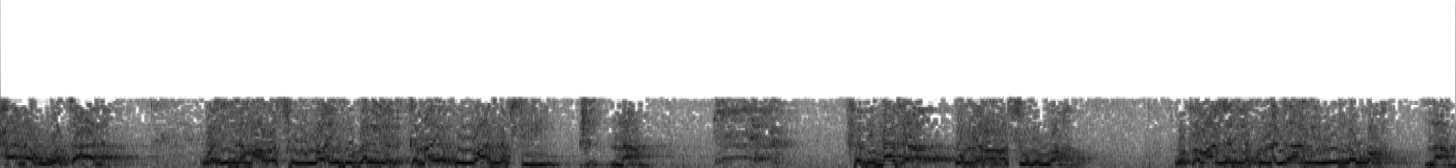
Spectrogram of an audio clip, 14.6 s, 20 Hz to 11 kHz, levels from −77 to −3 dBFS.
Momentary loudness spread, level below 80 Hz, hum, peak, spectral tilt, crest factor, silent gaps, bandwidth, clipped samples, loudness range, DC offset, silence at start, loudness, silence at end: 12 LU; -34 dBFS; none; 0 dBFS; -11 dB/octave; 10 dB; none; 4.8 kHz; under 0.1%; 4 LU; under 0.1%; 0 s; -9 LUFS; 0 s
